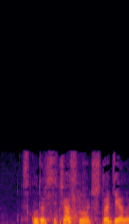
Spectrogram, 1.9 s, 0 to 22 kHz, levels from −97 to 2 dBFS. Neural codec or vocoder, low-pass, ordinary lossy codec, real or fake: none; 7.2 kHz; MP3, 32 kbps; real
